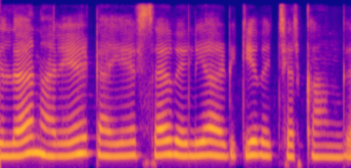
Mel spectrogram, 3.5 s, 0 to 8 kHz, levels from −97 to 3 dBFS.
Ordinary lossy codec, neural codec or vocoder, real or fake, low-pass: none; codec, 16 kHz, 4 kbps, X-Codec, HuBERT features, trained on balanced general audio; fake; 7.2 kHz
